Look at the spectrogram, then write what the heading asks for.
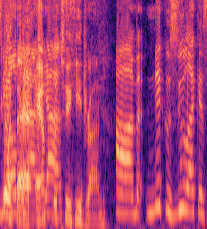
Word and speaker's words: Amplituhedron: It's going to be the track Amplituhedron? Amplituhedron? Amplituhedron. I think let's you've go with nailed that. Yes. Amplituhedron. Nick Zulek is spelled Zoulek.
